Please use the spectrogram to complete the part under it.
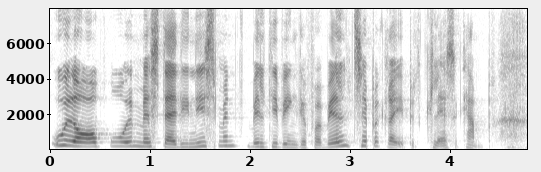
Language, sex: Danish, female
